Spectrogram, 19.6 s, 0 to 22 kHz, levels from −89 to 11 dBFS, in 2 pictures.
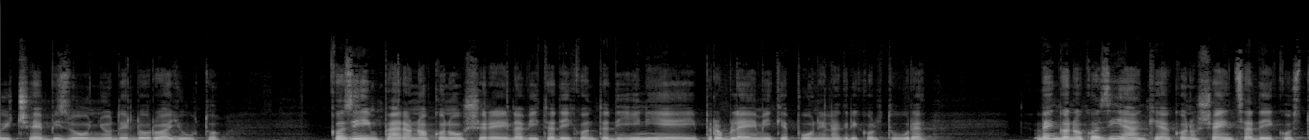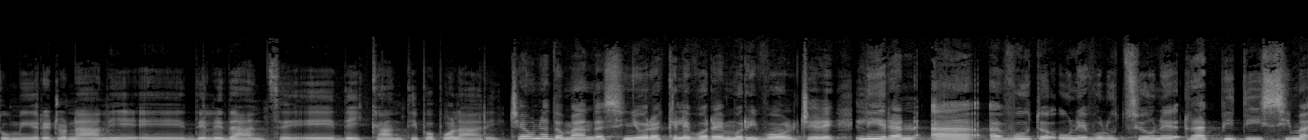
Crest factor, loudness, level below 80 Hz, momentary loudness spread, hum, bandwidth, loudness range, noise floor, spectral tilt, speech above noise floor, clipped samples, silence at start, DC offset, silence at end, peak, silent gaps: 18 dB; -27 LUFS; -58 dBFS; 8 LU; none; 15.5 kHz; 6 LU; -65 dBFS; -5.5 dB/octave; 38 dB; under 0.1%; 0 s; under 0.1%; 0 s; -8 dBFS; none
